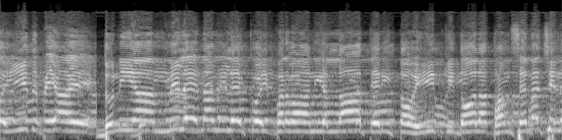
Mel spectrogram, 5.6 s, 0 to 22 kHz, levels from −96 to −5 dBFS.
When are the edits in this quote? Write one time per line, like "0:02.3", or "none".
0:01.0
